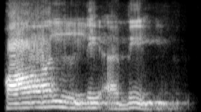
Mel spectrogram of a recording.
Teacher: qala li, lam ketemu lam, boleh idgham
